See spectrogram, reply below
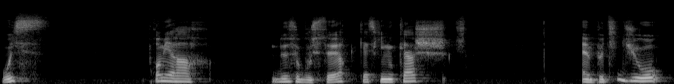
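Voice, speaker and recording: A man's voice: mid-range voice, slow pace. A young man chatting casually and with enthusiasm as he opens trading cards and admires each one. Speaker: card opening vlogger. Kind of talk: casual card-opening commentary.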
